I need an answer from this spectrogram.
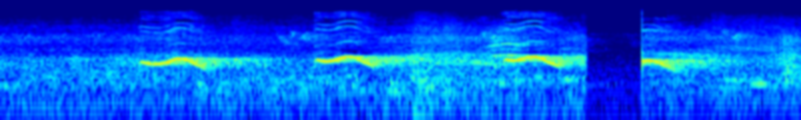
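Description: A bird repeats a short whistled call four times, about every second and a half; each call rises and then drops away, over a steady hiss of forest background. The sound cuts out for about half a second midway.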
